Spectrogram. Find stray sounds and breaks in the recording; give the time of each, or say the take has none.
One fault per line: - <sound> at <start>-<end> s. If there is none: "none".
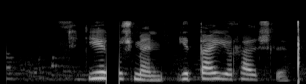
- dropout at 1.1-1.2 s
